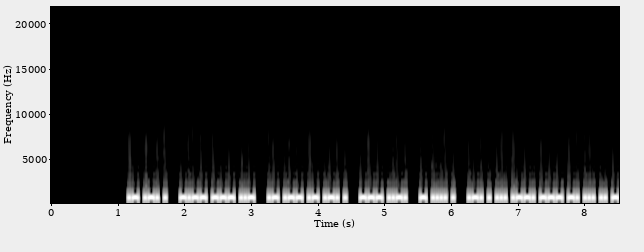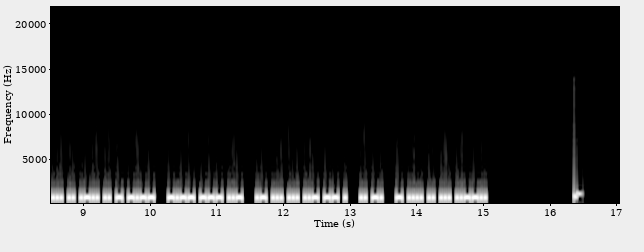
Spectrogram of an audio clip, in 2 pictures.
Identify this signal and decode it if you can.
Morse code, heard as a keyed tone, about 40 wpm, 700 Hz. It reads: ARE YOU AWARE OF THE RESPONSIBILITY YOU ASSUME IN THIS?
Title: Sentences from Top 1500 Words 40wpm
